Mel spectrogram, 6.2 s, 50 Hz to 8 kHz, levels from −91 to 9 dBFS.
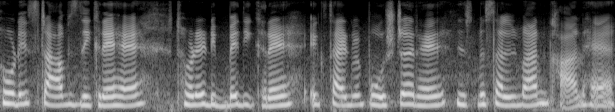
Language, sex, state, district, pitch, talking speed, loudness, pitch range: Hindi, female, Maharashtra, Mumbai Suburban, 245 Hz, 185 wpm, -13 LUFS, 235-265 Hz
